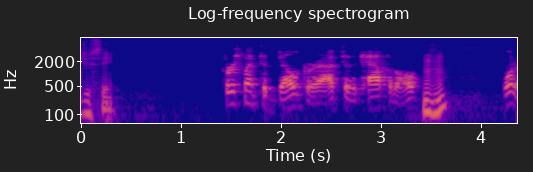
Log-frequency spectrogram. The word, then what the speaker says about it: Belgrade: So Belgrade, first of all. Belgrade? Sorry, I've been saying that wrong, it sounds like. Beograd, Belgrade, depends on which language you're speaking. That's the pronunciation, or the way that it's even spelled.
